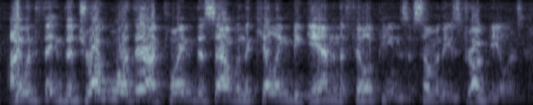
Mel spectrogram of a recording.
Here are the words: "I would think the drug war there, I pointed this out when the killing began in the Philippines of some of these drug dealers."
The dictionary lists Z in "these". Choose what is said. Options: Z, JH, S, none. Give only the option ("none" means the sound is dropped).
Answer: Z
